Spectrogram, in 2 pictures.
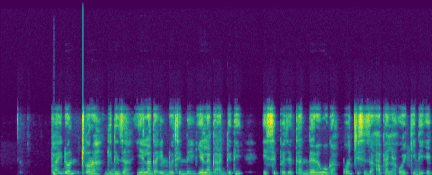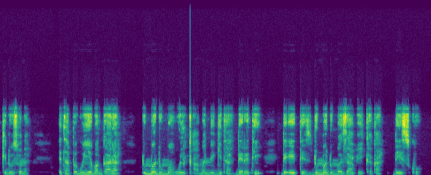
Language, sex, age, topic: Gamo, male, 25-35, government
